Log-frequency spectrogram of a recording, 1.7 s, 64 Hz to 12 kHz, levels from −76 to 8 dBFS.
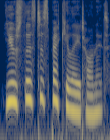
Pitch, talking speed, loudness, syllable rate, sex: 230 Hz, 180 wpm, -15 LUFS, 6.5 syllables/s, female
